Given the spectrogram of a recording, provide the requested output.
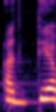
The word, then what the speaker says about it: अद्य: ध्यान रखेंगे अद्य नहीं बोलना है, अद्य बोलना है, क्योंकि पहले द है फिर यह है, अतः उच्चारण होगा अद्य।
